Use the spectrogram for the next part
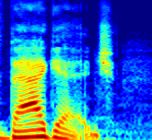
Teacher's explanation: Both words mean the same thing, but they have different pronunciations. Baggage is baggage with stress on the first syllable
